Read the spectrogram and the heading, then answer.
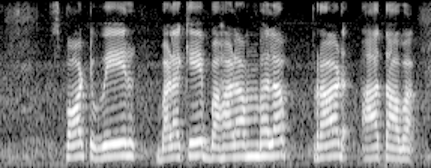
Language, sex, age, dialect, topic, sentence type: Kannada, male, 18-24, Central, banking, statement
